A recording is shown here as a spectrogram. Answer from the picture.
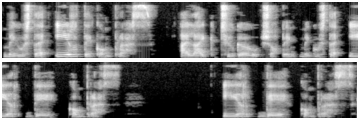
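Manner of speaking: Me gusta ir de compras, slow and clearly spaced; slow it right down for repeating; slow drill. Shown as a demonstration. Teacher models slowly for pupils to repeat. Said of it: "teacher drills phrases slowly".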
